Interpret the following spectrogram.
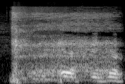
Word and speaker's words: Maginot: Yes, I do know how to pronounce it. Maginot line.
